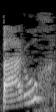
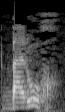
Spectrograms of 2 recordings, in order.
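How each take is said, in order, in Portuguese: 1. A tônica está na primeira sílaba. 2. A tônica está na última sílaba. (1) "não falar Baruch" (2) "Essa palavra é oxítona"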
